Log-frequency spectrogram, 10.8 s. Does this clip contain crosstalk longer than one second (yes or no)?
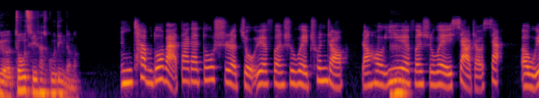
no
